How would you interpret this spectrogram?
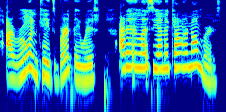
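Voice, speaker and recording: Storybook little boy, upset and sorry, higher voice, as a woman reads him, dry sound. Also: big pitch swings, measured pace, no echo. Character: upset young boy, excitable and remorseful.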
